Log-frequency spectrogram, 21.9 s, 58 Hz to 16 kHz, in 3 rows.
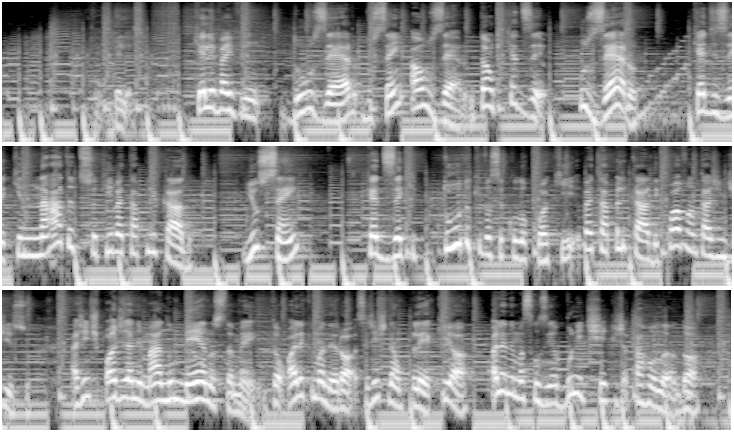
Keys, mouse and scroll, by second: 0.0 ctrl+alt+Home, 19.7 o.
